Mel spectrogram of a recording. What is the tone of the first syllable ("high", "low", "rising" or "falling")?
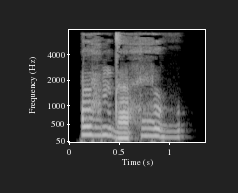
high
